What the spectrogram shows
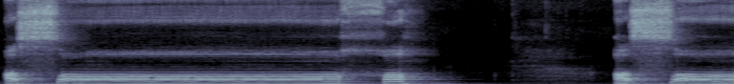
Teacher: So as the first letter is with Sukun, the preceded letter is letter of Madd, here you should apply Madd Lazim, mandatory Madd. You prolong the sound of the letter of Madd 6 harakat.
